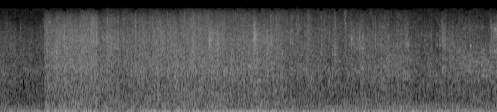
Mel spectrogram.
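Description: Missile explosions boom in a mech combat video game, one heavy continuous roaring blast rumble after a brief quiet onset, loud and sustained with no speech over it.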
